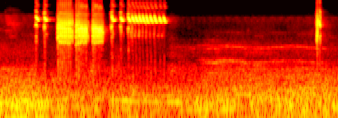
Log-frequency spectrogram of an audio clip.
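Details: Kept male Bali orange-headed thrush, North Bali near Singaraja, pouring out a rapid jumble of harsh buzzy notes and high twittering trills for about two seconds, followed by quiet with one distant high chip.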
